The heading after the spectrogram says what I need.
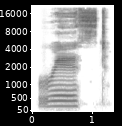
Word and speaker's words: wrist: earth sound like in the word or its wrist wrist so sometimes we can spell words with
